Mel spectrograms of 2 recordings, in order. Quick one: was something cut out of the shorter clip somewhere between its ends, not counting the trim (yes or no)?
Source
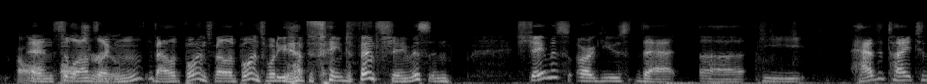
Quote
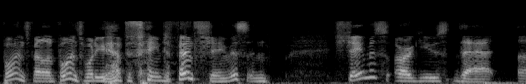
no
